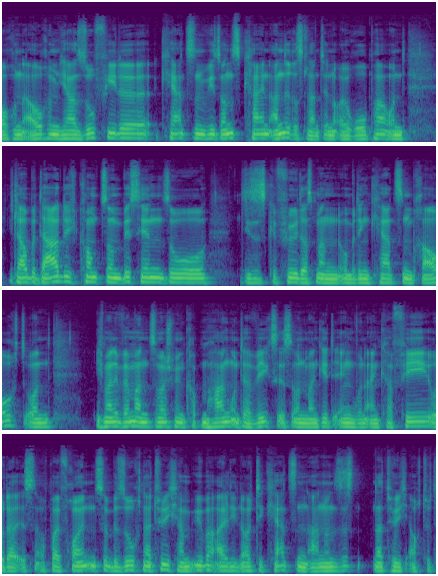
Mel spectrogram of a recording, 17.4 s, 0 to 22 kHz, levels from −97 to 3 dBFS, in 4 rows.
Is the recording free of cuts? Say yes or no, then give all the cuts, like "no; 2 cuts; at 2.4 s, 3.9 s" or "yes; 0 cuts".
yes; 0 cuts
